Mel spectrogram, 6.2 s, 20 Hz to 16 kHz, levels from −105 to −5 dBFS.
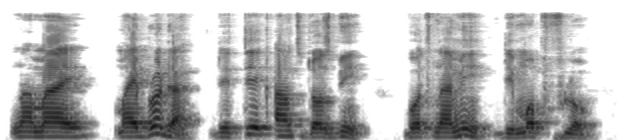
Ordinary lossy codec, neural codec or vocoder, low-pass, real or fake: none; none; 10.8 kHz; real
